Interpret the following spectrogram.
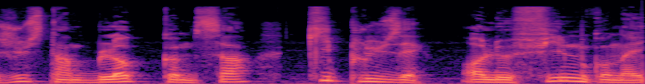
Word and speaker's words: qui plus est: On va bien faire la liaison avec le S. Hein. Qui plus est.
